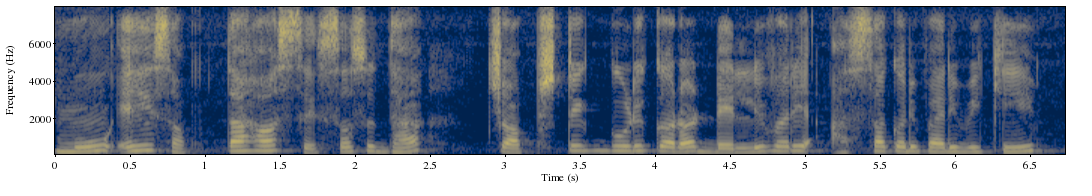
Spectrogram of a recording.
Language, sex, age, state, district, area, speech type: Odia, female, 18-30, Odisha, Rayagada, rural, read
